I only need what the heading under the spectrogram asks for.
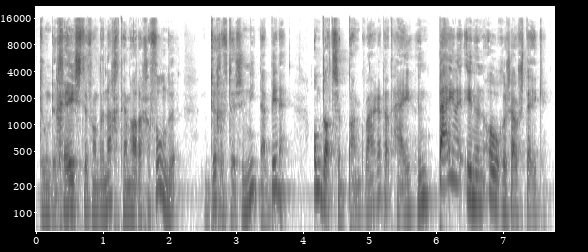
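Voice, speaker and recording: An older man reading a bedtime story aloud to his grandchildren in a lively manner. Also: medium pitch, moderate pace, breathy edge.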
